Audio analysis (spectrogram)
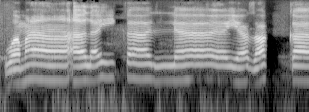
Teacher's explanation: লামটি আলিফ মাদ্দা একালি টান দিয়ে পড়তে হবে।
